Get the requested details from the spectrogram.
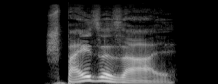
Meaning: dining hall
- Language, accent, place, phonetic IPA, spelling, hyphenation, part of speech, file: German, Germany, Berlin, [ˈʃpaɪ̯zəˌzaːl], Speisesaal, Spei‧se‧saal, noun, De-Speisesaal.ogg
